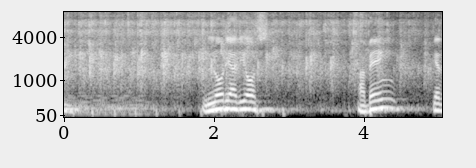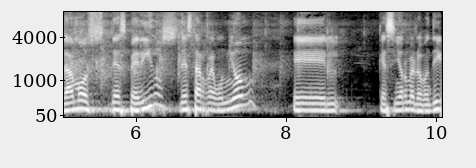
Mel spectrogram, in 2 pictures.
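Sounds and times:
audience applause: 0.0 - 5.8
speech: 1.9 - 2.9, 4.0 - 10.0.

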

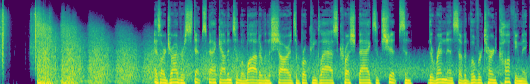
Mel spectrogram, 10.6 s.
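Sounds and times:
shotgun blasts: 0.0 - 4.4
heavy rumbling booms: 0.8 - 10.5
speech: 3.1 - 10.5.

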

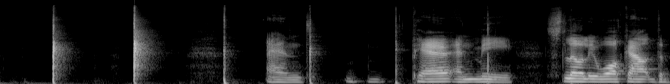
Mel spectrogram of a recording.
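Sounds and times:
two people slapping buttocks together: 0.5 - 2.4, 3.1 - 3.3
speech: 2.7 - 6.6.

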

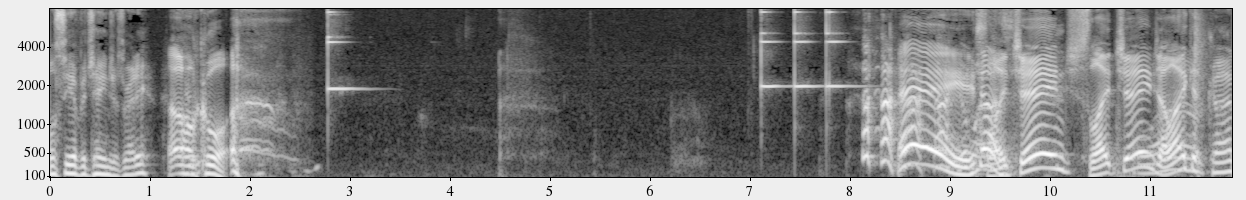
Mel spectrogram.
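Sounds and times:
speech: 0.0 - 2.2, 8.5 - 11.8
laughter: 1.8 - 2.6, 8.1 - 9.7
water glass struck to ring a note: 2.7 - 3.6, 7.1 - 8.2.

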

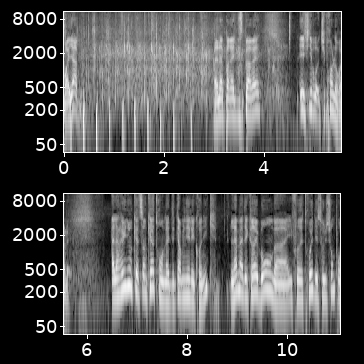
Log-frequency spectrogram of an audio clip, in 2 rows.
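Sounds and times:
speech: 0.0 - 1.3, 3.0 - 11.0
audience applause: 0.0 - 4.2.

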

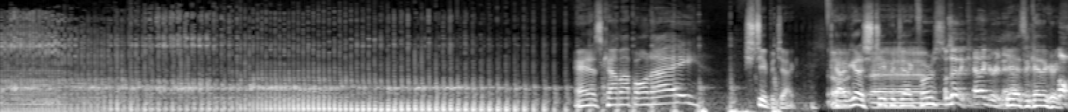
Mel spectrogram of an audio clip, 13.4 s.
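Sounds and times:
joke wheel spinning: 0.0 - 7.2
speech: 7.2 - 13.3.

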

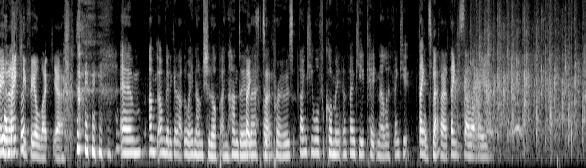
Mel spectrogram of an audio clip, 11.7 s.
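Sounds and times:
speech: 0.0 - 10.2
audience clapping: 9.0 - 11.7.

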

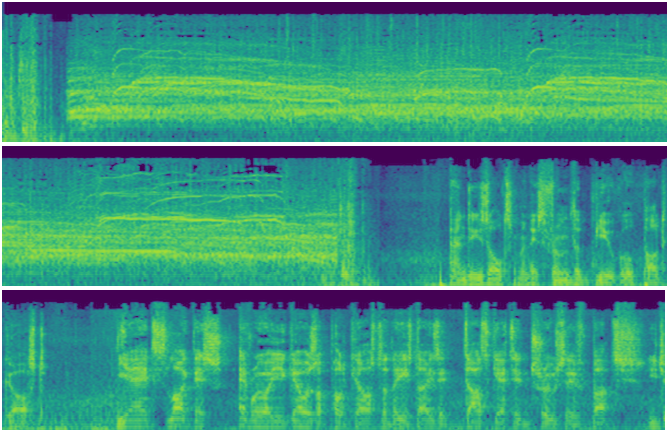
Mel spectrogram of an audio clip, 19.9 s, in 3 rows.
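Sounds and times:
crowd of fans cheering with whoops and whistles: 0.6 - 10.0
speech: 11.3 - 19.9.

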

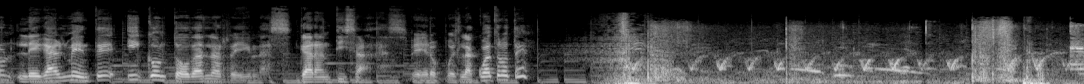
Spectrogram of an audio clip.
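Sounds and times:
speech: 0.0 - 5.4
loud bangs: 5.9 - 8.3
warbling siren: 6.0 - 10.8.

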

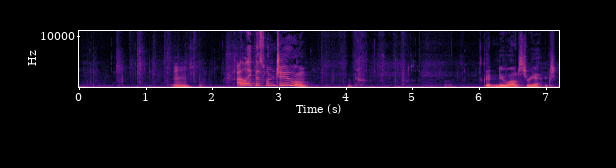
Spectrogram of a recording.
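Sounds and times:
biting and chewing crunchy food: 0.0 - 2.4, 3.5 - 6.2
speech: 1.4 - 4.3, 6.1 - 7.1.

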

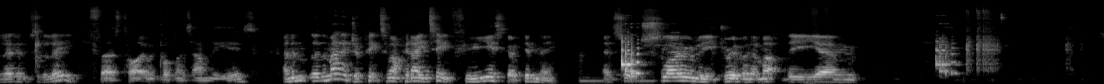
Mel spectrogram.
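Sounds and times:
speech: 0.0 - 8.7
phone notification alerts: 5.8 - 6.6.

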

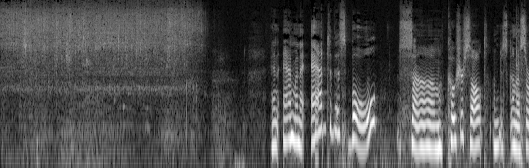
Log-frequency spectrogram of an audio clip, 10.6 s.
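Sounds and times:
water running from a tap while washing oil off hands: 0.0 - 4.2
speech: 5.4 - 10.5.

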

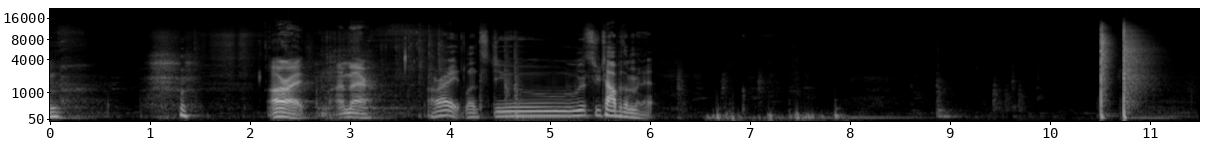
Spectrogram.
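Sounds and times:
speech: 0.0 - 0.2, 1.0 - 1.5, 2.2 - 6.1
hand claps: 10.5 - 11.2.

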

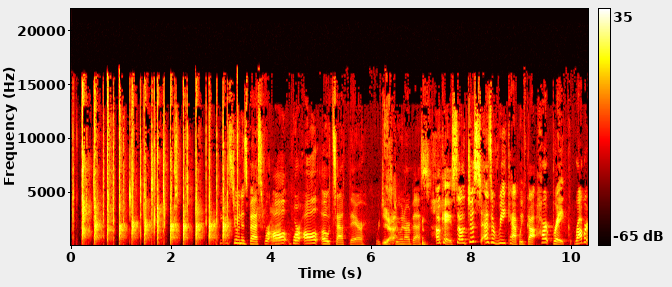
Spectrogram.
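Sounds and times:
audience clapping: 0.0 - 3.5
speech: 3.2 - 10.3.

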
